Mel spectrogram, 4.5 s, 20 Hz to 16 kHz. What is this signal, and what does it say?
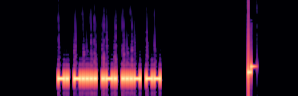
Morse code, heard as a keyed tone, about 40 wpm, 700 Hz. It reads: N6RVM
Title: USA Call Signs - 5 Characters - 6x Character Spacing - 40wpm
